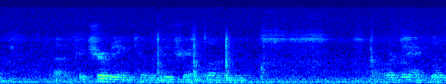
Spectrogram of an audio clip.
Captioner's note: faintly speaking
